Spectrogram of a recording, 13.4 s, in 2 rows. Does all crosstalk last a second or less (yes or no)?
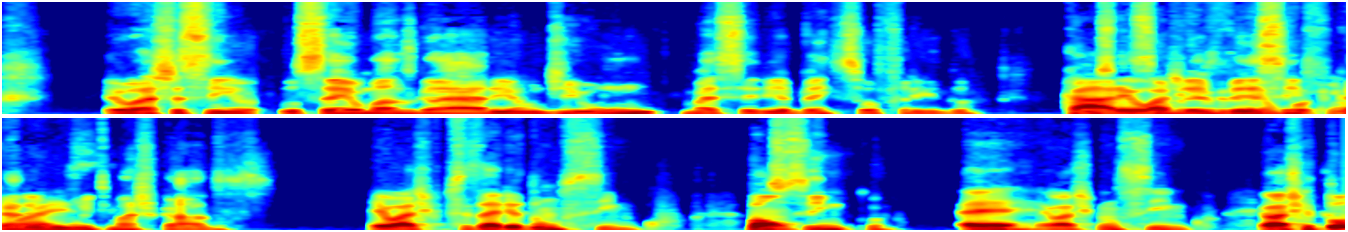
no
